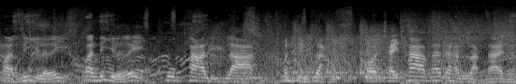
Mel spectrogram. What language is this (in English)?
Thai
